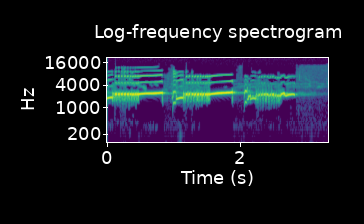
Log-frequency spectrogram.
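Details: Displaying Terek sandpiper at Lipovaya Gora, Verkhnee Sheikino, on the Pra in Oka Nature Reserve, Russia, 30 April 2019: three ringing whistled trills, each rapidly pulsed and rising slightly in pitch, separated by brief rising slurred notes.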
